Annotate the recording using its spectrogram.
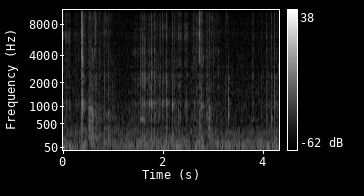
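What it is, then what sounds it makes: Bar soap being shaved with a blade. A metal blade scrapes thin shavings off a solid, hand-held purple-and-white swirled bar of soap. The quiet, dry pattering scrape is bright and crisp, with two sharper clicks standing out early and midway through.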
